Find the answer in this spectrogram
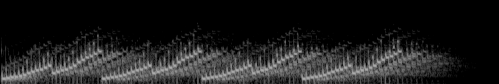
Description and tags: Synth loop fade buff power rise magic pitch up
buff, fade, loop, magic, pitch, power, rise, Synth, up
